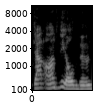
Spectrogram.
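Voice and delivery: plain reading voice

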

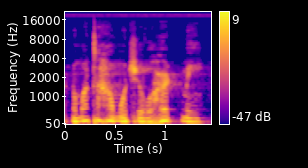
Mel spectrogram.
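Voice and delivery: ordinary talk, nothing marked

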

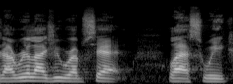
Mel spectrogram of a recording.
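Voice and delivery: soft, low teacher's talk; gentle. Retold or imitated. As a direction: break it to him kindly. Teacher gently talks to upset pupil.

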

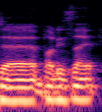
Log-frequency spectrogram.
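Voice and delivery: usual speaking voice

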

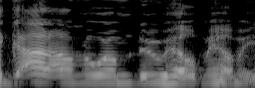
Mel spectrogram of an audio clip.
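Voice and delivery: soft monotone mock pleading; mock helpless prayer. Preacher imitating a believer begging God, mock helpless prayer. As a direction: mumble a helpless plea on one note.

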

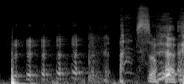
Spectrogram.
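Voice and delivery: high, slow, laughing words; cracking up with delight; helpless laughter. Real, not acted. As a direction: squeeze it out through real laughter. Cracking up at friend's joke.

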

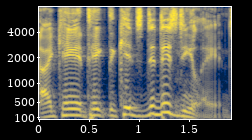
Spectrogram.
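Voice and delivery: ordinary talk

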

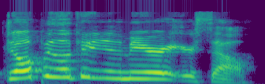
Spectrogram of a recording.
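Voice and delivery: high-pitched imitation parental reproof; mock scolding. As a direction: scold a vain child, playfully.

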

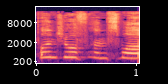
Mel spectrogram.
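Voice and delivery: very high, loud sing-song doll voice; shrieking French doll greeting; creepy doll voice. Pretend. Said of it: "Is that what his voice sounds like?".

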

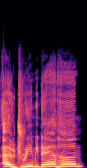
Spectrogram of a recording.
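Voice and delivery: put-on very high, loud Baltimore accent; fake Maryland accent. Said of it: "he's faking being from Maryland".

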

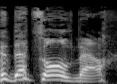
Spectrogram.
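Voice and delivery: breaking into a laugh mid-phrase. Real, not acted. Speaker amused by their own aside about an old movie, laughing. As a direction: say it through a burst of laughter.

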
